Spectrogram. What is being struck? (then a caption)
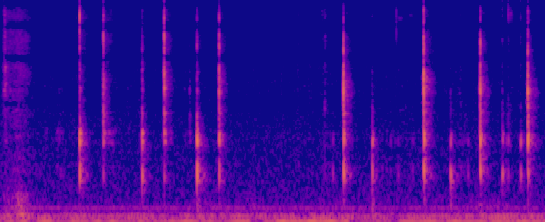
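Plastic game controller. Long nails tap and click the face buttons of a white plastic Xbox core wireless controller held in the hand, its hollow shell giving each press a hollow plastic sound. Eleven short, sharp, bright clicks come at an uneven pace, each dying away almost instantly. A steady low hum runs underneath throughout.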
